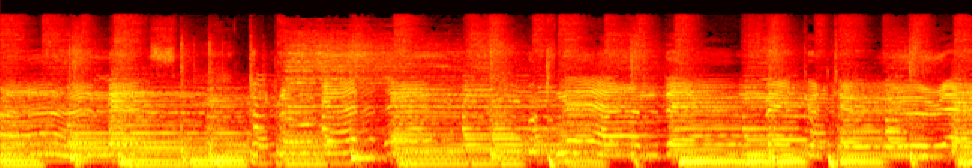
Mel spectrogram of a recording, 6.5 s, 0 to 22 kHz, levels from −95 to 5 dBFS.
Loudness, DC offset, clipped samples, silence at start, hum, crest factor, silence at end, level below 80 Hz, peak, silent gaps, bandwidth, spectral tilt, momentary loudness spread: -18 LUFS; 0.2%; under 0.1%; 0 s; none; 16 dB; 0 s; -30 dBFS; -2 dBFS; none; 16 kHz; -4.5 dB/octave; 3 LU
